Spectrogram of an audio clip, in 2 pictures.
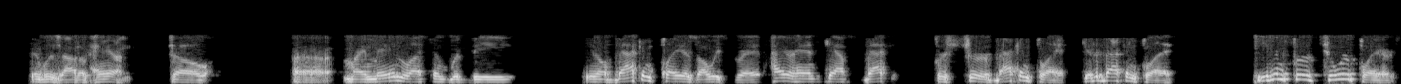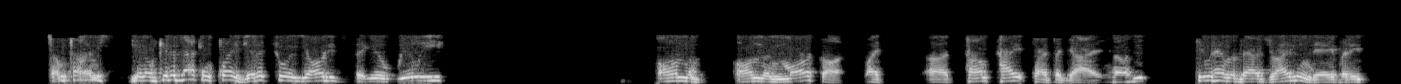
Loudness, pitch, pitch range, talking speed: -15 LUFS, 135 Hz, 115-180 Hz, 165 wpm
